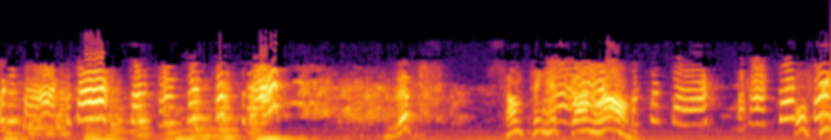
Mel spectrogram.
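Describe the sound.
A voice imitates a straining hen named Frida trying to lay an egg in a contest, with a quick run of loud clucks, a drawn-out strained squawk, then rising, wavering cackles and more clucking.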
